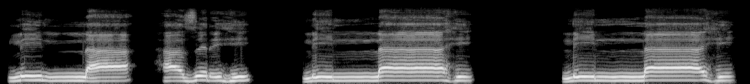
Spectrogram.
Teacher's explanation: আল্লাহ শব্দের আগের হরফে জের হলে এই লামকে পাতলা অর্থাৎ লা বলে পড়তে হয়। তো এখানে দেখুন আল্লাহ শব্দের আগের হরফে জের আছে, এই কারণে এই লামকে লা অর্থাৎ পাতলা ভাবে পড়বো, এভাবে পড়তে হবে।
